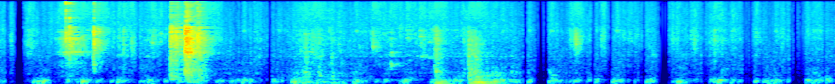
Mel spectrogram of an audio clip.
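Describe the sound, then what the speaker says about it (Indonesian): Spoons clink and clatter against each other and dishware during dishwashing, a string of irregular, close metallic knocks and rattles with no speech. "Ini sekarang sendok-sendok."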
